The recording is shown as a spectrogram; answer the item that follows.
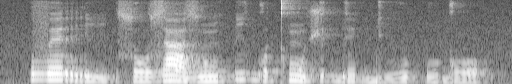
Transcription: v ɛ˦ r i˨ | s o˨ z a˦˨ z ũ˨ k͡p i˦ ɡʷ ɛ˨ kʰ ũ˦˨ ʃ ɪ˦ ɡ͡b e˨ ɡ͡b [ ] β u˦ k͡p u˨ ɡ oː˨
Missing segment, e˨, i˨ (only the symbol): i˨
